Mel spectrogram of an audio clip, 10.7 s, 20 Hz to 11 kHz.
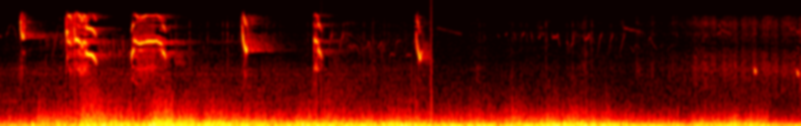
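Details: Osprey at the RSPB Loch Garten nest on 26 May, on a day that ends with half a fish. About six sharp, high whistled chirps come in the first six seconds, some doubled, over a steady low wind rumble.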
